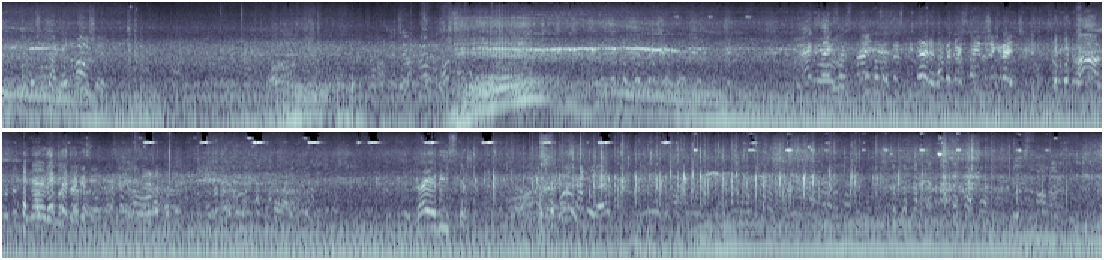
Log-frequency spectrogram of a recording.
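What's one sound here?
A car engine idles and revs loudly close by.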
